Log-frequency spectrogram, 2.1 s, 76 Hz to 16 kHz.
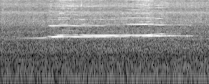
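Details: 2007 Chevrolet Equinox, front brakes, pads and rotors replaced about a month earlier: a loud, steady high-pitched squeal every time the brakes are applied in reverse, with no noise going forward.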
